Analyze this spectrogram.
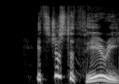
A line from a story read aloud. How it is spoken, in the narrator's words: says hastily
